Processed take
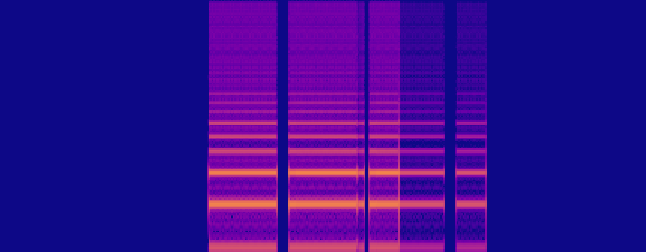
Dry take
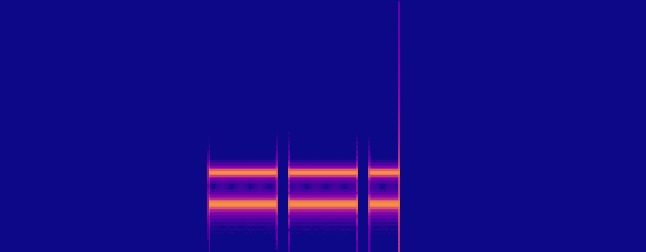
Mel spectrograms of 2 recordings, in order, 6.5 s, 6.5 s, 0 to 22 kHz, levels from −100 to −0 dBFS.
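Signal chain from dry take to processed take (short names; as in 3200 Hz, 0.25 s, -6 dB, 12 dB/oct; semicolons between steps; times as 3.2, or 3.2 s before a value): soft clip -27.5 dBFS, distortion -13 dB; companded quantiser 6-bit; echo 0.87 s -14.5 dB; backwards sustainer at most 66 dB/s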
